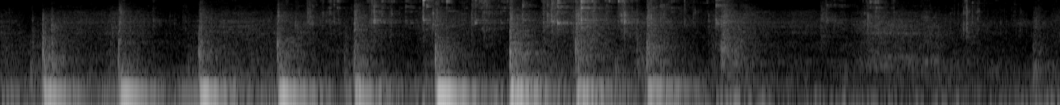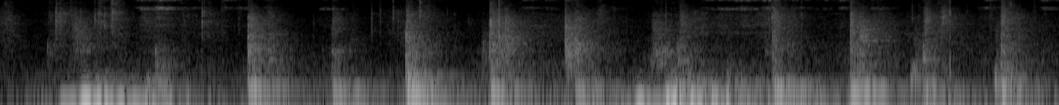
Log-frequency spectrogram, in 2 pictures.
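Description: Footsteps at a walking pace, about two steps a second, with rustling from the handheld camera. The steps pause for a couple of seconds midway, then resume.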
